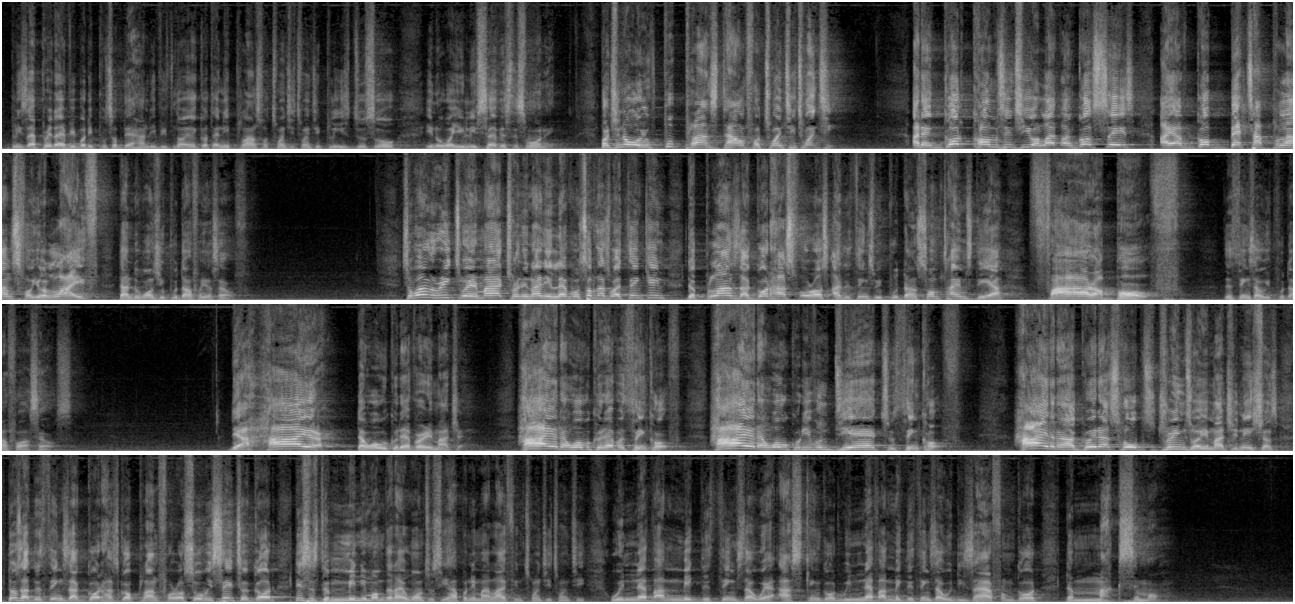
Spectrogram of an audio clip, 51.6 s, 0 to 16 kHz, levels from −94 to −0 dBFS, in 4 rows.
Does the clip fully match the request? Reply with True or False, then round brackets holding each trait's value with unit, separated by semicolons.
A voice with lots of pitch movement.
True (8.3 semitones)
